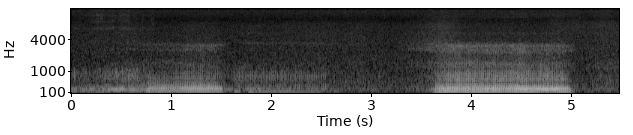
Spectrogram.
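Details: Deep, droning snores from two sleeping dogs, heard as two long, loud, humming breaths about a second each, separated by a quieter stretch.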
